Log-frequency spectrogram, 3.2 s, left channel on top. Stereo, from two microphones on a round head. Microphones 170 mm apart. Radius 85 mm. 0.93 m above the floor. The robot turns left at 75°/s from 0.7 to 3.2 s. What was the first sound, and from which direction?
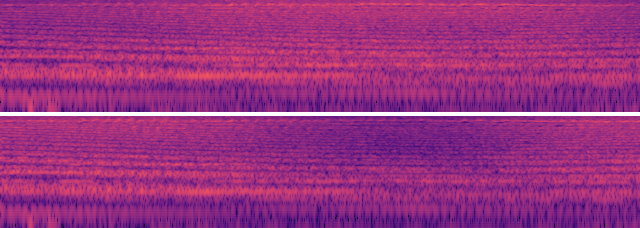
A drone, 40° right (ahead or behind).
